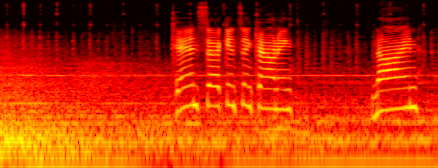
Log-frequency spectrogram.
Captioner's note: ticking sound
